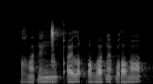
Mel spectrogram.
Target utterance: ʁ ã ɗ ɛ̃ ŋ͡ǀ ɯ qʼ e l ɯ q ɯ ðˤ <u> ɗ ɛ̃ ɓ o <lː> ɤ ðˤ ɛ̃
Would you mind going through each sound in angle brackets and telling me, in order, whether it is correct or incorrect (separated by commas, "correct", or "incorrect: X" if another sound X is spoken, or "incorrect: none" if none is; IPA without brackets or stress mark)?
incorrect: ɯ, incorrect: ɾ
